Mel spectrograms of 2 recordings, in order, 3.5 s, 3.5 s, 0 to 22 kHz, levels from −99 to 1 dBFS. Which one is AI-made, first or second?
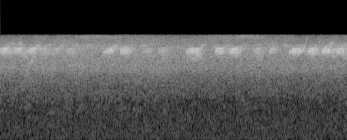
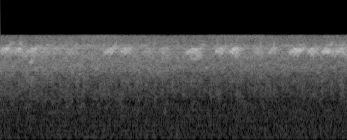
second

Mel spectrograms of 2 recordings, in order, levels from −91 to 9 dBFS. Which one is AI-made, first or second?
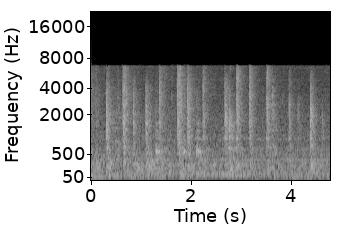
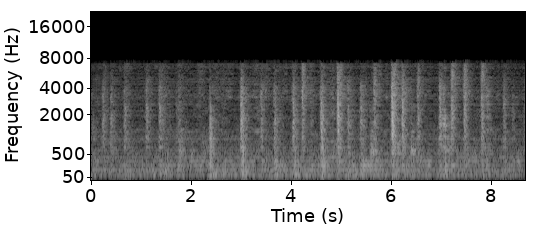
second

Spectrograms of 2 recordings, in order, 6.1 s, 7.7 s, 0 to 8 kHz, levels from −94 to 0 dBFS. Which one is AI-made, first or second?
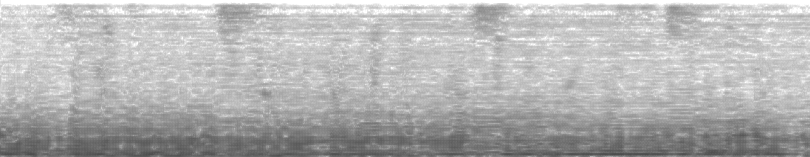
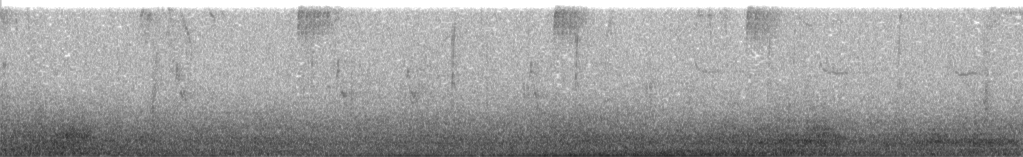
first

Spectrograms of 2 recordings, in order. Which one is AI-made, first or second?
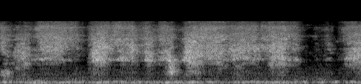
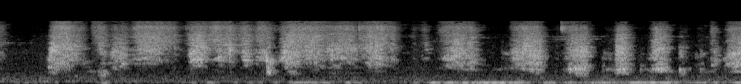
first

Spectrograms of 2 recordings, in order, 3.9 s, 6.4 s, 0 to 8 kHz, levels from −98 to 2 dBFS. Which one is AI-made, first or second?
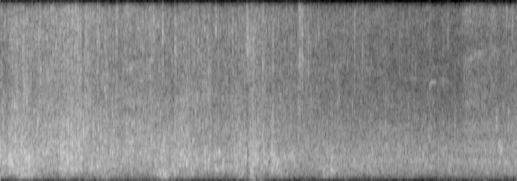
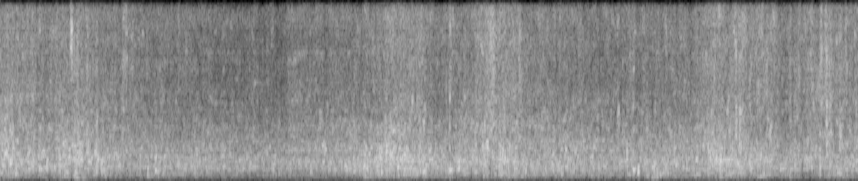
second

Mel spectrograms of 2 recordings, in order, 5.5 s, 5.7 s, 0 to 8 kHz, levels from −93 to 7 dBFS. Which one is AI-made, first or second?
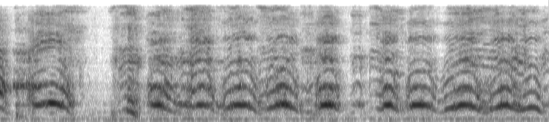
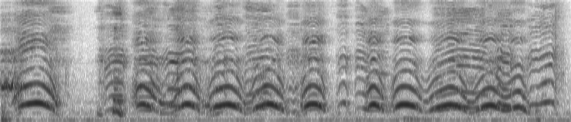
first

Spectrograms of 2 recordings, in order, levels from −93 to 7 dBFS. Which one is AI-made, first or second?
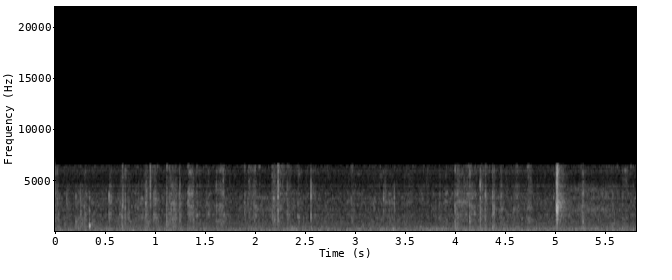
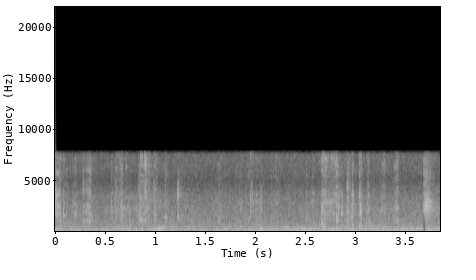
first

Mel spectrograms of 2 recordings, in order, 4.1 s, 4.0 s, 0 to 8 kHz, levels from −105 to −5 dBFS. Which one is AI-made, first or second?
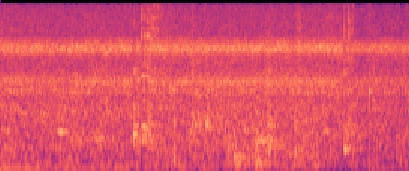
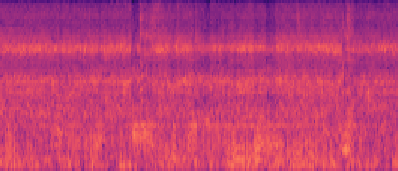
second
